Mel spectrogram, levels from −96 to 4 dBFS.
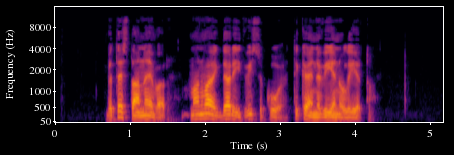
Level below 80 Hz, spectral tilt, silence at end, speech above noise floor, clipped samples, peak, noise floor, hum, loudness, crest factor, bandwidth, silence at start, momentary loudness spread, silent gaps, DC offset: -62 dBFS; -6 dB/octave; 0.95 s; 55 dB; under 0.1%; -6 dBFS; -80 dBFS; none; -26 LUFS; 20 dB; 11.5 kHz; 0.7 s; 11 LU; none; under 0.1%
